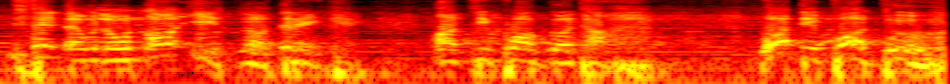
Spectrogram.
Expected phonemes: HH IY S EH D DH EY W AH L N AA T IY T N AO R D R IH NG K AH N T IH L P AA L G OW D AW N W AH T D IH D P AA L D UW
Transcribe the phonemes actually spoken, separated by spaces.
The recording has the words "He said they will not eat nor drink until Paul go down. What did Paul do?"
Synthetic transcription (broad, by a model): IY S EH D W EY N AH W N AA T IY T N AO D R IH NG K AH N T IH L P AA L G OW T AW W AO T D IH D P AA L D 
